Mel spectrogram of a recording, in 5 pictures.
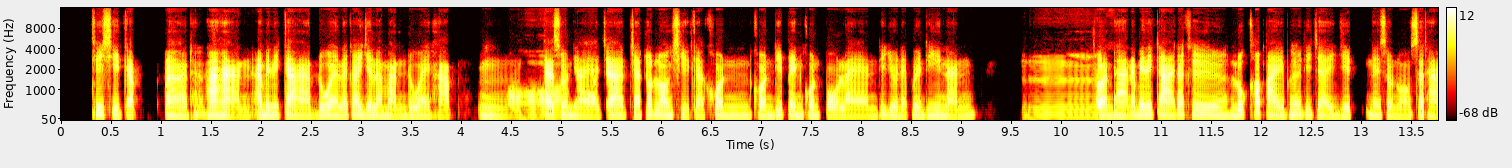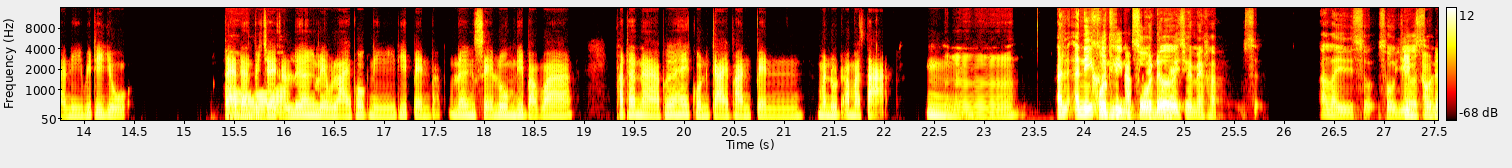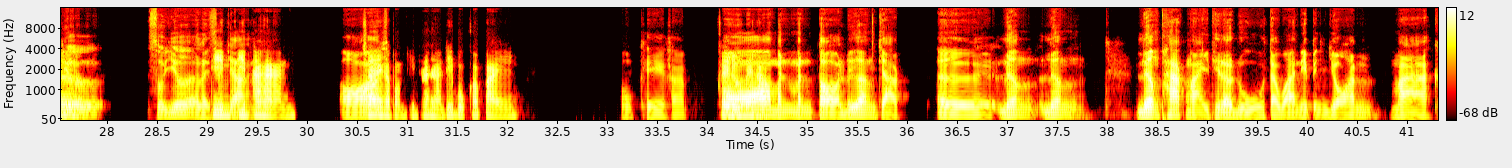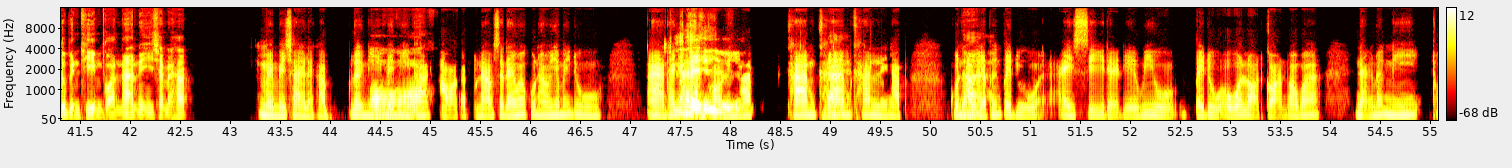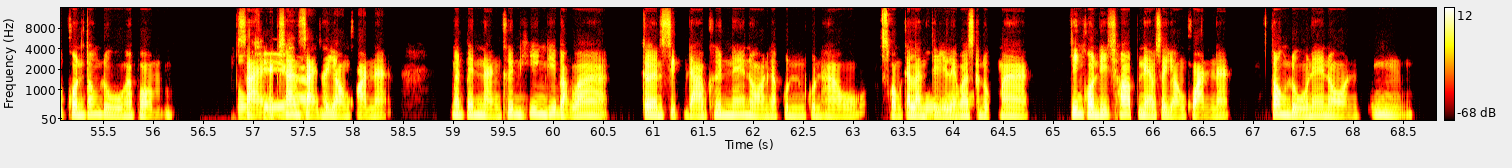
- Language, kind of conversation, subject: Thai, unstructured, คุณชอบดูหนังแนวไหนที่สุด และเพราะอะไร?
- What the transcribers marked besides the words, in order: tapping; laughing while speaking: "ใช่ เออ ๆ"; tsk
